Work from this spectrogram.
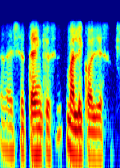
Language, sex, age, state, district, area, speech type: Telugu, male, 18-30, Telangana, Karimnagar, rural, conversation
